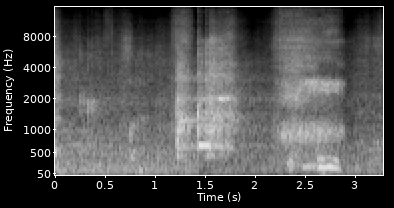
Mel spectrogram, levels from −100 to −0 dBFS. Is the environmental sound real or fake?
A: fake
